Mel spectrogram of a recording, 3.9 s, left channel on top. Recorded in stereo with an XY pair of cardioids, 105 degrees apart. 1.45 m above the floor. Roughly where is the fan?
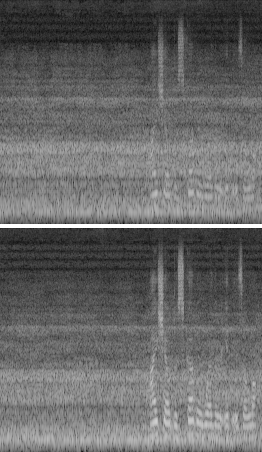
Ahead right.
